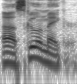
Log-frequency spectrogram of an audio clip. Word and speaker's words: Schoonmaker: Because I always want to pronounce that H like Schoon, Schoonmaker or Mocker.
